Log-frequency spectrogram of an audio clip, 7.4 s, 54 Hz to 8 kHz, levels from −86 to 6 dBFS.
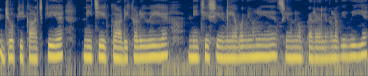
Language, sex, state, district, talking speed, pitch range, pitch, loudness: Hindi, female, Uttar Pradesh, Budaun, 180 wpm, 180-200 Hz, 190 Hz, -13 LUFS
